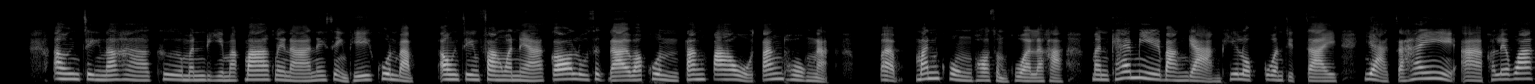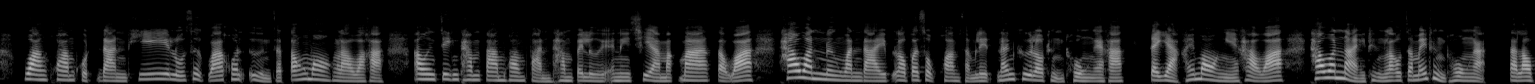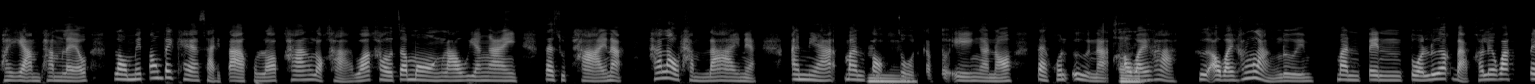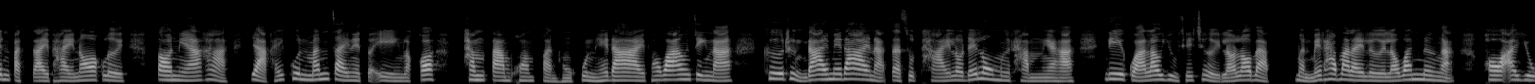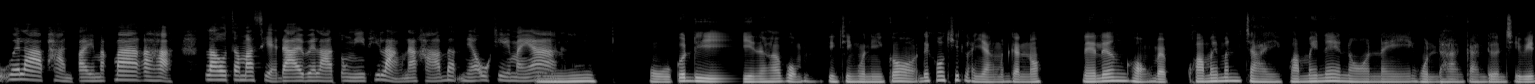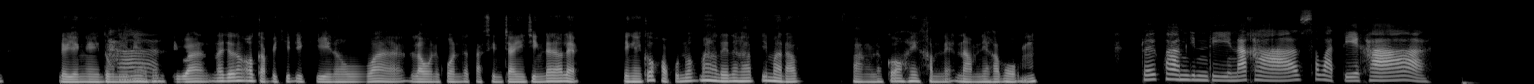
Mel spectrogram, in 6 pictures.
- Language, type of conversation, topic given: Thai, advice, อะไรทำให้คุณรู้สึกไม่มั่นใจเมื่อต้องตัดสินใจเรื่องสำคัญในชีวิต?
- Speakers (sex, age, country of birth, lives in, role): female, 35-39, Thailand, Thailand, advisor; male, 20-24, Thailand, Thailand, user
- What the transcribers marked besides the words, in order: tapping; distorted speech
